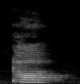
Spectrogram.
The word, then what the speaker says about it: po: But then when you pronounce po, po, po, well, this piece of paper swing very strongly. Po, po, po. So when you speak po, the air is stronger. When you pronounce bo, the air is just keep it in your mouth.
